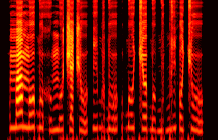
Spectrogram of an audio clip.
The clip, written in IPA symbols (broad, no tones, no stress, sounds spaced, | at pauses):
m a m o ɓ u h ṳ m o̤ t͡ʃ a t͡ʃ u | i̤ b ɵ ɓ u | ɓ o̤ c ɵ ɓ o̤ b ṳ b i̤ ʔ o c u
